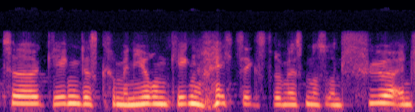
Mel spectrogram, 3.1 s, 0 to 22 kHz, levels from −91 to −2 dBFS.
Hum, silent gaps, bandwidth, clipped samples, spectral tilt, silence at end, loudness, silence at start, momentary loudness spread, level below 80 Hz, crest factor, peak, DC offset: none; none; 7.8 kHz; under 0.1%; -7 dB/octave; 0 s; -21 LUFS; 0.05 s; 9 LU; -54 dBFS; 16 dB; -4 dBFS; under 0.1%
